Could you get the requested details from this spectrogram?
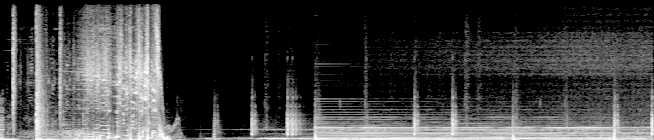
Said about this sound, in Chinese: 现在大家听到的这段音乐，正是在特赞年会上，他们的员工通过收集公司里的声音，自己创造的曲子。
